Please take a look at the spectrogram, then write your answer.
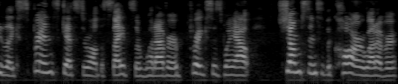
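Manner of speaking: plain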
